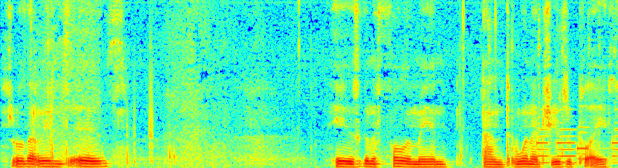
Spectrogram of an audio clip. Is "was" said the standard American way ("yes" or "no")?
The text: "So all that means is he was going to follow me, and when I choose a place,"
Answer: yes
